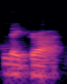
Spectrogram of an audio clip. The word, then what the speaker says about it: Le Gras: Kapag French kasi hindi pinopronounce yung last letter. So, View from the Window at Le Gras.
